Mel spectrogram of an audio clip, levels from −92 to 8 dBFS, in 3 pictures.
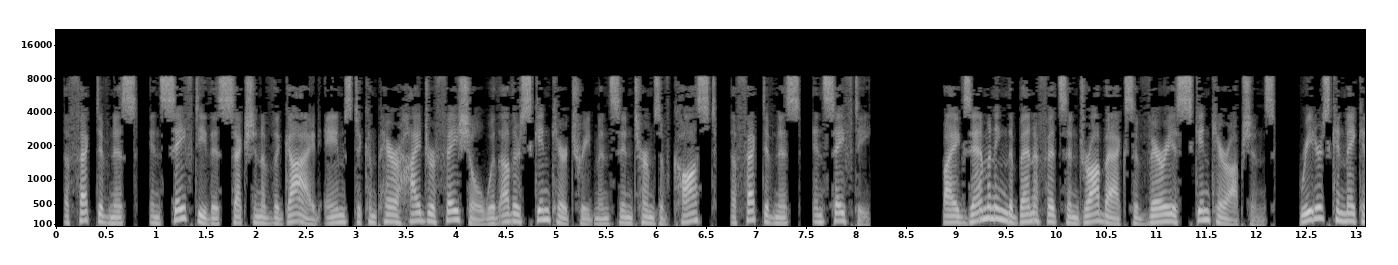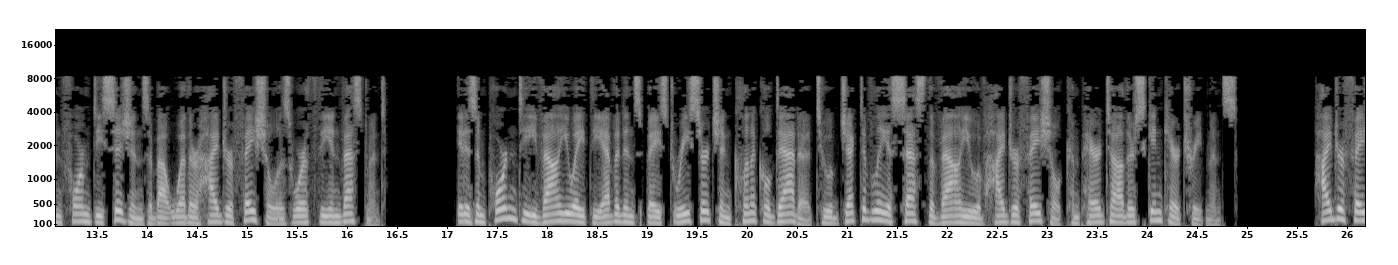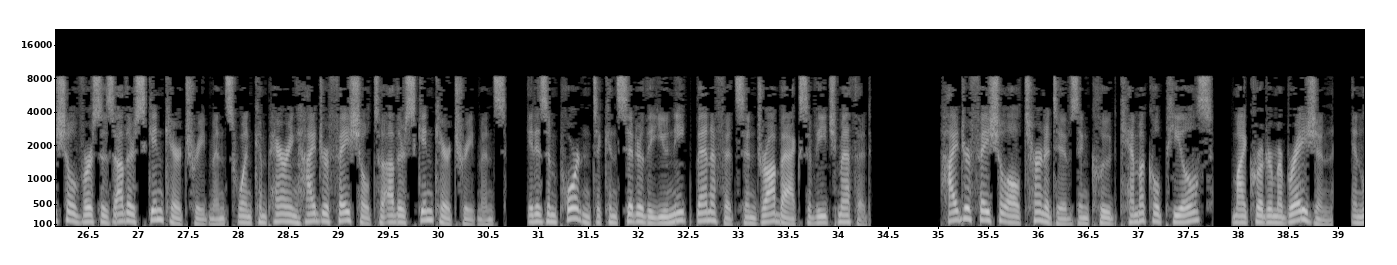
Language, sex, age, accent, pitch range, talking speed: English, male, 30-49, American, 120-155 Hz, 155 wpm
